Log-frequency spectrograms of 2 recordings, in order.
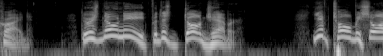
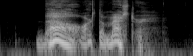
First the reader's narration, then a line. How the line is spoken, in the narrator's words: said Bagheera, in an undertone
